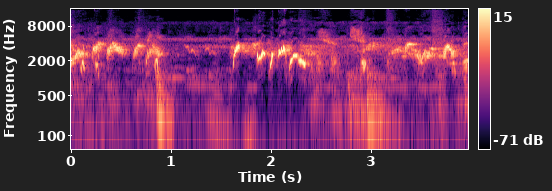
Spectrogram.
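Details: Caged red-whiskered bulbul singing, its voice played to rouse or lure other birds: nearly continuous warbled whistles in looping phrases, a brief quieter gap mid-way, with a constant high whine.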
